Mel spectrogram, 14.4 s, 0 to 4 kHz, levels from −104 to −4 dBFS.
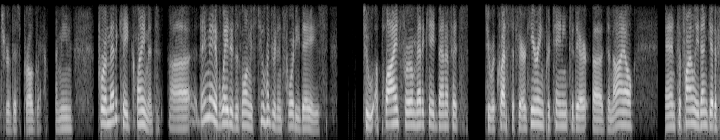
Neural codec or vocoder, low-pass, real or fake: none; 3.6 kHz; real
